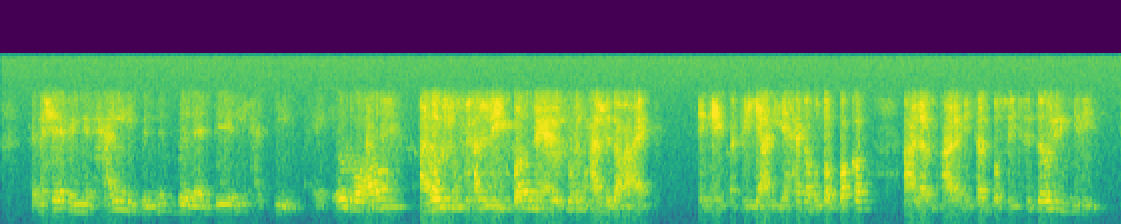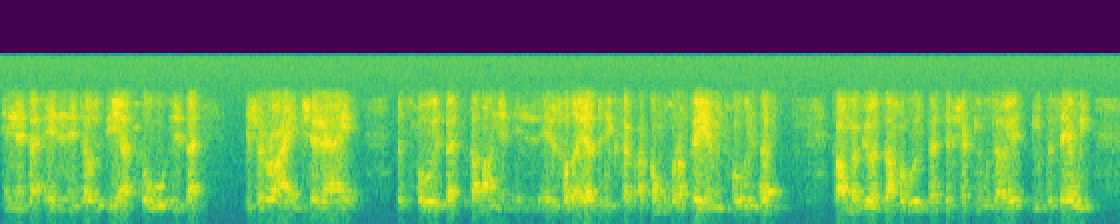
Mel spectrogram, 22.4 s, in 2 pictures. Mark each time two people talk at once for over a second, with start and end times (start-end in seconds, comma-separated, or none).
4.2-5.9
